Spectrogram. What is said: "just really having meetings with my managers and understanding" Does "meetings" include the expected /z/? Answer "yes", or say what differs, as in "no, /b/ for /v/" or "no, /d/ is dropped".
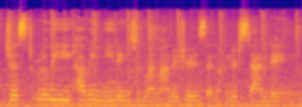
yes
